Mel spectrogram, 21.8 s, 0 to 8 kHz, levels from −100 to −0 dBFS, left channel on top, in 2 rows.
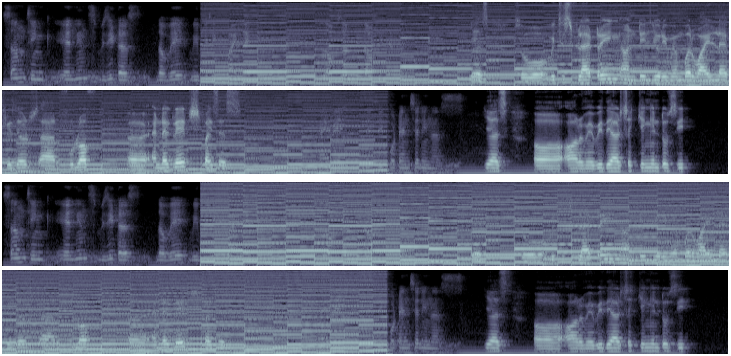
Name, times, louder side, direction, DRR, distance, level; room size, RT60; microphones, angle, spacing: voice 1, 0.0-2.0 2.3-4.3 4.8-6.3 15.6-17.8, equal, ahead, 1.0 m, -49 dB
sound 1, 3.0-16.7, right 4 dB, 75° right, 0.5 m, -32 dB
voice 2, 7.8-12.2 12.8-14.3 18.1-18.5 18.9-21.1, left 5 dB, 90° left, 0.5 m, -30 dB
13.0 x 6.9 x 2.8 m
head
